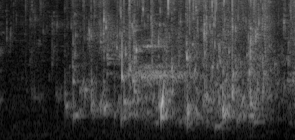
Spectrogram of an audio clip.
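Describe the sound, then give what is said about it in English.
Steady splashing of warm spring water starts after a brief quiet moment and continues with small bubbling, sloshing bursts at moderate volume, with no voices. “Is it the enchanted spring water”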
